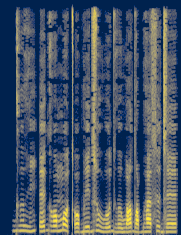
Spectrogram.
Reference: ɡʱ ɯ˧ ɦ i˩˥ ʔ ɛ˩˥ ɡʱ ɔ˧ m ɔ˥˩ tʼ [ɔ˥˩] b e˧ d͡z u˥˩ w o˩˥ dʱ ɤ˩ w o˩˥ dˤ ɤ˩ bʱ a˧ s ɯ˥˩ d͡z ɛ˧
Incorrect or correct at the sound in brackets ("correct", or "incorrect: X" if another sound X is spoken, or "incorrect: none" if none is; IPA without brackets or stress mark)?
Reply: incorrect: ɔ˩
